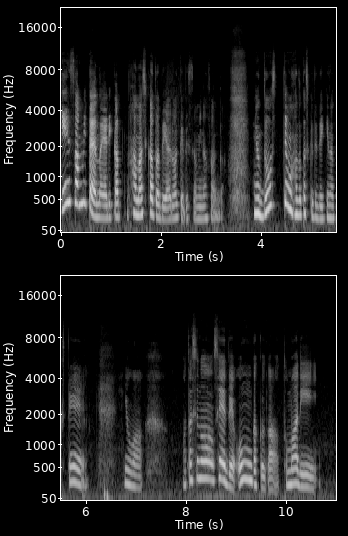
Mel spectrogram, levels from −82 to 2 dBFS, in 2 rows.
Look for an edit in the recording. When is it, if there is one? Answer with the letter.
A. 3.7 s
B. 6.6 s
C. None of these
B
